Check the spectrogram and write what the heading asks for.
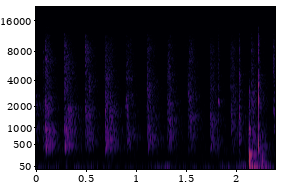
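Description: Hand clapping from one or two people: quick, even claps at about six or seven a second.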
